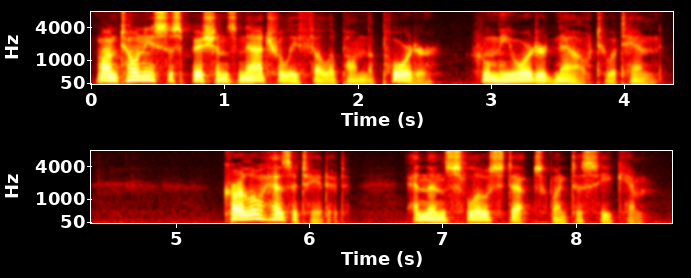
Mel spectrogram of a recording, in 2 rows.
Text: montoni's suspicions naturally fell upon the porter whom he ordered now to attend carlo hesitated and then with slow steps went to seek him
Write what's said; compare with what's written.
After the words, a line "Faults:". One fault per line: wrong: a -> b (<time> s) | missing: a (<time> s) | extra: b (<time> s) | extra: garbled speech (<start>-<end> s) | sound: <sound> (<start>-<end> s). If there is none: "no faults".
montoni's suspicions naturally fell upon the porter whom he ordered now to attend carlo hesitated and then slow steps went to seek him
Faults:
missing: with (7.0 s)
